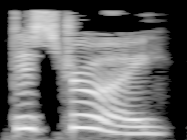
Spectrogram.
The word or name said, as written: destroy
